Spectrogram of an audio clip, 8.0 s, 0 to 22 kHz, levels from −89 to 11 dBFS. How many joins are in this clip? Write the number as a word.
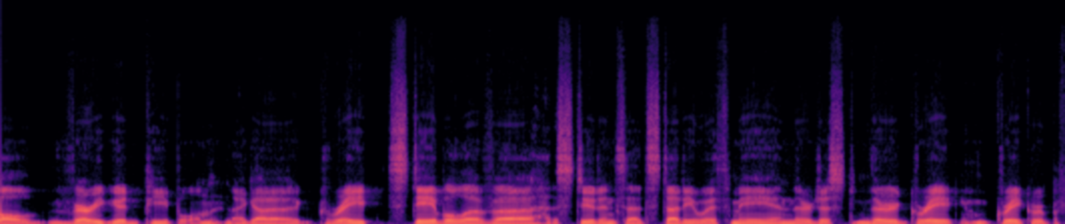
one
